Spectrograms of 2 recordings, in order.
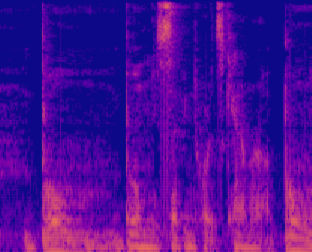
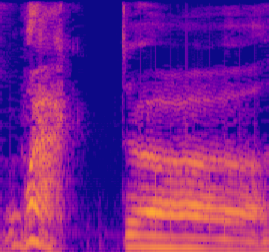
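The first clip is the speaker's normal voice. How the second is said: cartoon whack sound; 8 semitones higher, 9 dB louder than usual. She hits him.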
